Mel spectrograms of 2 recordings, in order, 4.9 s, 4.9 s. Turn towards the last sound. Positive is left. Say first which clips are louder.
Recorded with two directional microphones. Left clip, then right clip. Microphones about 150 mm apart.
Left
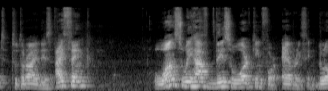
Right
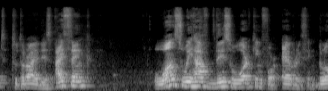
# left 1 dB
turn(degrees=30)  # may be behind; listen again after turning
